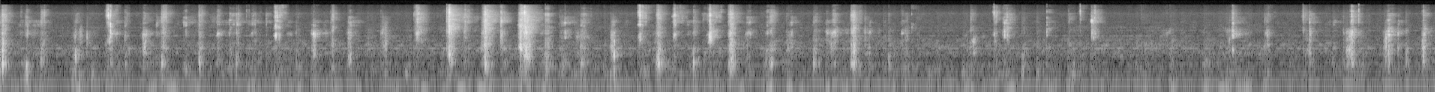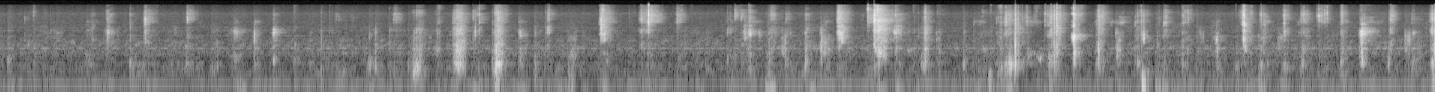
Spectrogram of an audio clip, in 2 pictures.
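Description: Close-up eating sounds: chewing and irregular sharp crunches and bites of food.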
